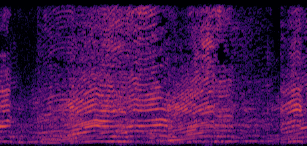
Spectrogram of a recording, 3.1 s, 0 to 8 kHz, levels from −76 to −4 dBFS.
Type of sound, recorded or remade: recorded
